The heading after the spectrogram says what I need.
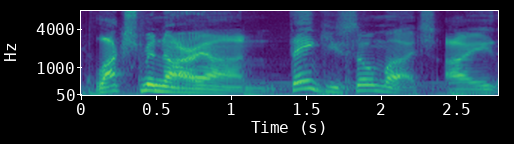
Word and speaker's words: Lakshminarayan: cover revealed for Interstellar Megachef by Lavanya, dyslexia, Lakshminarayan. Kayla, can you help me? You're bilingual. I need you. How do you say this last name? Lakshminarayan.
